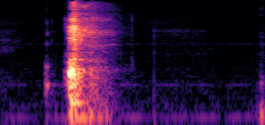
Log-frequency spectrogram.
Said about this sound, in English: Sneeze.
